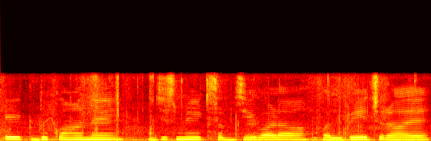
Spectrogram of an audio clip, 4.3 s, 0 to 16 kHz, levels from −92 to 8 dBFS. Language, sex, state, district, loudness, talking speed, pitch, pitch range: Hindi, female, Haryana, Charkhi Dadri, -15 LUFS, 155 wpm, 230 Hz, 220-235 Hz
